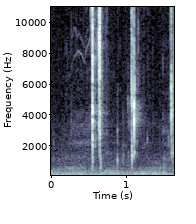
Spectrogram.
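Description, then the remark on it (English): A quiet sip of straight whiskey followed by a few short, wet lip smacks spaced out over a second or so, with no one talking. “yeah I'm going to take a sip of this real quick.”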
